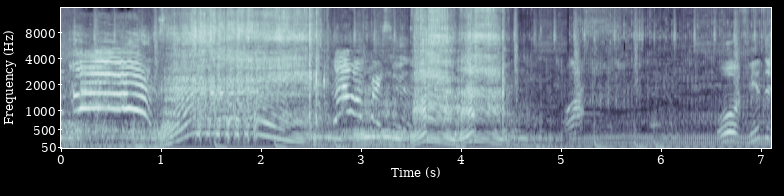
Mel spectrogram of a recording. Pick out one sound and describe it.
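A motorcycle engine revs up and down in sharp bursts close by.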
